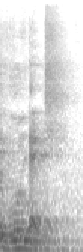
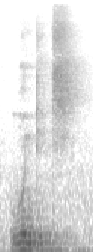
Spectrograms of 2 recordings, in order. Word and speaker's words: wounded: When you see a word ending in T or D, and if it is added with ED, then you have to pronounce arrested. Wounded. Don't say wounded. Don't say arrested. It's arrested, wounded.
